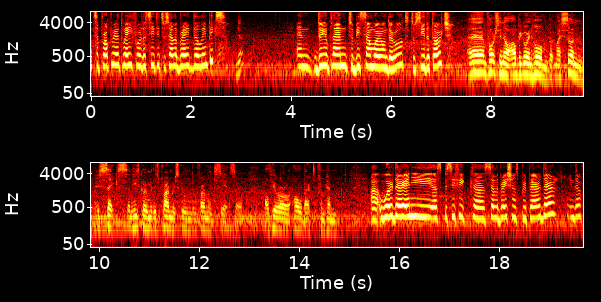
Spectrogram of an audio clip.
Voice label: talking, edinburgh; citizenrelay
